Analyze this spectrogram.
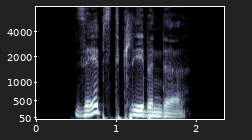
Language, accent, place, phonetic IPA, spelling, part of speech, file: German, Germany, Berlin, [ˈzɛlpstˌkleːbn̩də], selbstklebende, adjective, De-selbstklebende.ogg
- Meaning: inflection of selbstklebend: 1. strong/mixed nominative/accusative feminine singular 2. strong nominative/accusative plural 3. weak nominative all-gender singular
